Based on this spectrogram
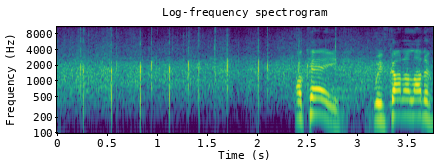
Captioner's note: applause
